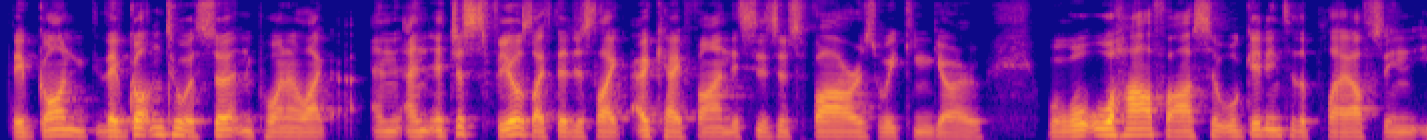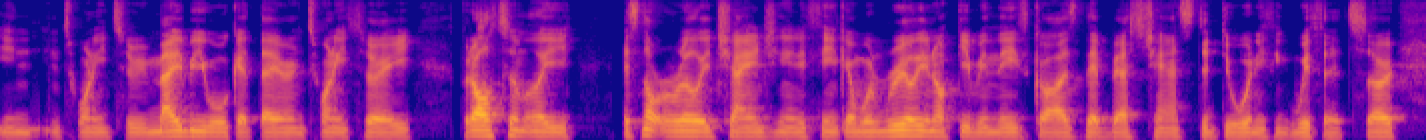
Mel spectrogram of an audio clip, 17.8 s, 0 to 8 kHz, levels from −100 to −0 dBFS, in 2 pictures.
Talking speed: 245 wpm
